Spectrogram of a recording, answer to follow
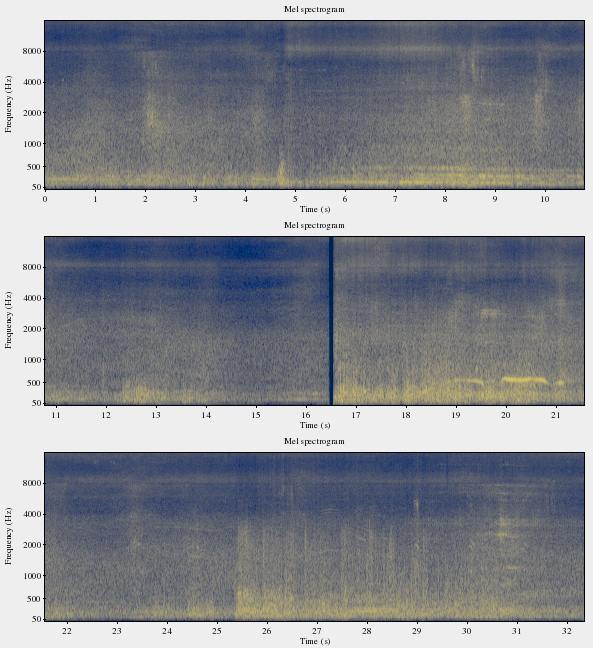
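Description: Diesel buses and trucks passing close by, engine sound swelling and fading with each pass, with wind on the microphone. It cuts off suddenly about halfway through and resumes with more passing traffic, including a brief wavering tone a few seconds after the cut.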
